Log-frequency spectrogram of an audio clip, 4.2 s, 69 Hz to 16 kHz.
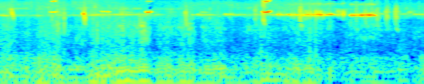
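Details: At patio feeders of a lodge bordering Great Sand Dunes National Park, Colorado, hummingbirds give an on-and-off high, thin buzzing trill broken by brief sharp chips. Recorded July 29, mid-morning, over soft low background noise.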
